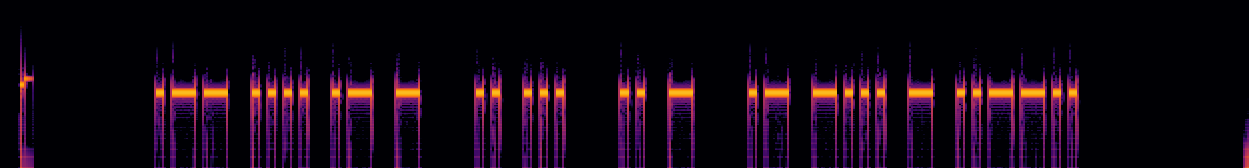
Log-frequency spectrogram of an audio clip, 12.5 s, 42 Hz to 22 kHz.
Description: Morse code, heard as a keyed tone, about 16 wpm, 700 Hz. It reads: WHAT IS IT ABT?
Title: Sentences from Top 100 Words and Abbreviations 15wpm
